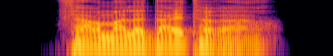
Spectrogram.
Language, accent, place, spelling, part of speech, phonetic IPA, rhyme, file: German, Germany, Berlin, vermaledeiterer, adjective, [fɛɐ̯maləˈdaɪ̯təʁɐ], -aɪ̯təʁɐ, De-vermaledeiterer.ogg
- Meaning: inflection of vermaledeit: 1. strong/mixed nominative masculine singular comparative degree 2. strong genitive/dative feminine singular comparative degree 3. strong genitive plural comparative degree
